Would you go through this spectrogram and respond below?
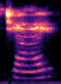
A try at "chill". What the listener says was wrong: No. Chill. Chill chứ không phải chai nha. Chill. Yeah, chill l đó. Cong lưỡi phía sau lên chill.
